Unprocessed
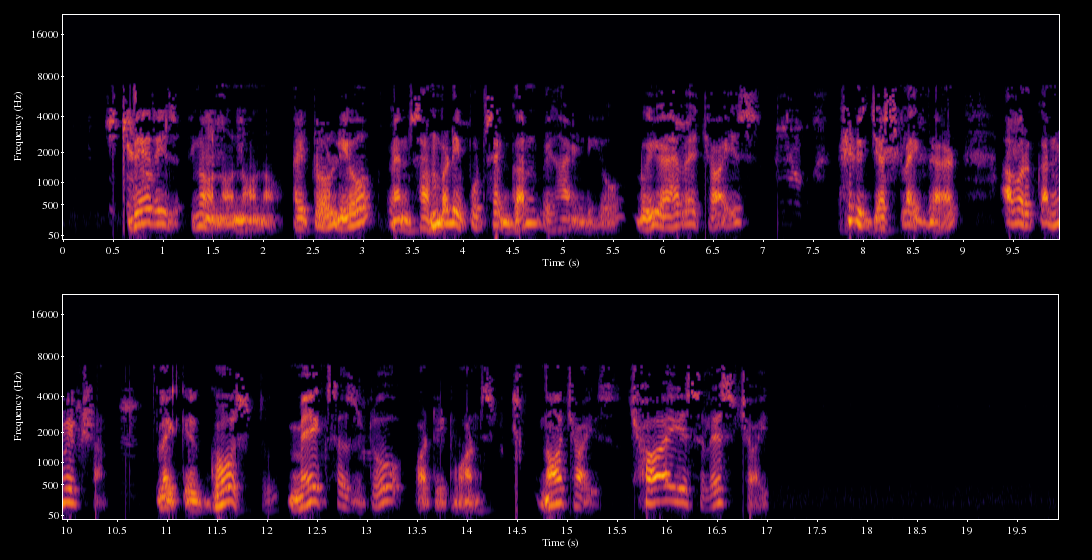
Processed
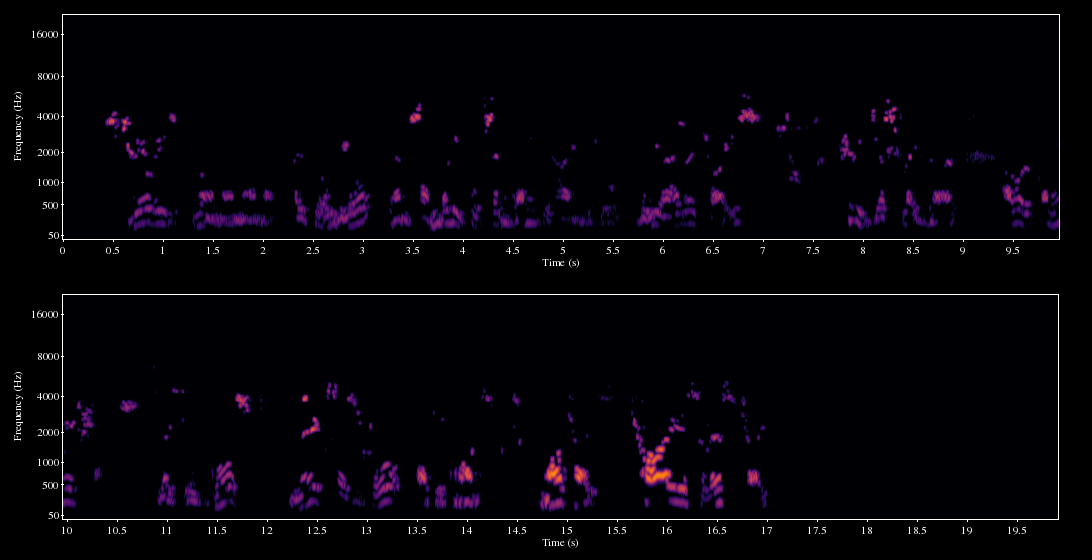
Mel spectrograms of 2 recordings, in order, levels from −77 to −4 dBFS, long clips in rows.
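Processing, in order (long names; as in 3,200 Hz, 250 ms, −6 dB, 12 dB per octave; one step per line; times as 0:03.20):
leveller curve on the samples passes 1
spectral peaks only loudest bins 8
band-pass filter sweep 4,600 Hz → 1,100 Hz, 0:12.04–0:13.99
level −1 dB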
